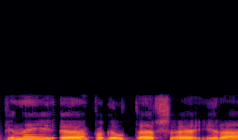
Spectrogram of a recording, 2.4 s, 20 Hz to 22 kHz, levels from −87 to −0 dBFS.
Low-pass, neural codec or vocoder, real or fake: 7.2 kHz; none; real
